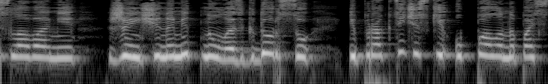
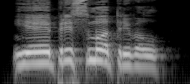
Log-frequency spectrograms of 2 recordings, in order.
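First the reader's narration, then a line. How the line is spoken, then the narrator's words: Growled. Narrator (Russian): рыкнул Глун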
